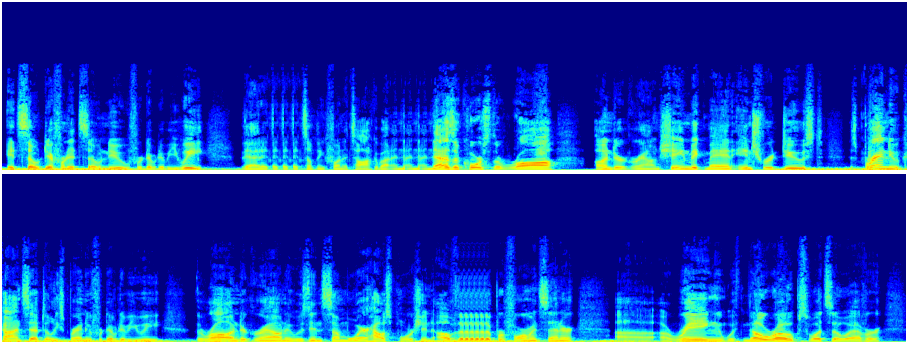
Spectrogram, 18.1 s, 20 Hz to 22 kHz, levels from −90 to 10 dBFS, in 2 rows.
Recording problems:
low rumble; noticeable; throughout; 20 dB below the speech
audio stuttering; at 2.5 s, at 4 s and at 14 s

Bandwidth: 14 kHz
